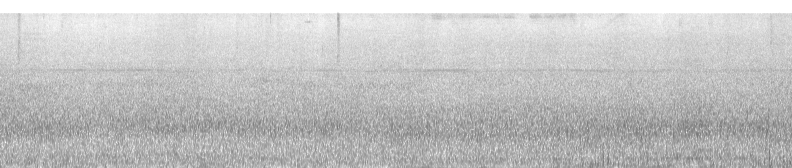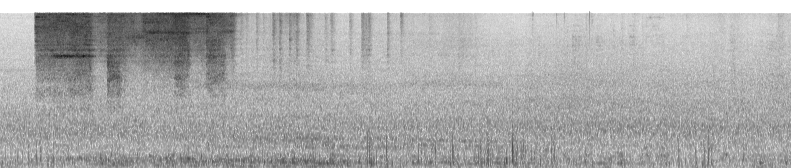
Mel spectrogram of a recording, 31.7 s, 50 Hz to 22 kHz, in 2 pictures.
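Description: A Sydney Trains Waratah (A set) electric train approaching and pulling into the platform, its running noise slowly growing louder. About 16 seconds in a loud hiss sets in for about four seconds, then the motors and wheels run on lower as the train slows.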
